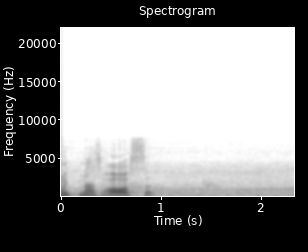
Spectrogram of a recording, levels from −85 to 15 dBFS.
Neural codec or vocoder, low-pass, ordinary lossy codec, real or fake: none; none; none; real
